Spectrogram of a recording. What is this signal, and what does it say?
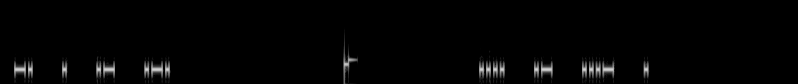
Morse code, heard as a keyed tone, about 34 wpm, spaced as for 20 wpm, 700 Hz. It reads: NEAR HAVE
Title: 3x Character Spacing - Top 200 Words - 35wpm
